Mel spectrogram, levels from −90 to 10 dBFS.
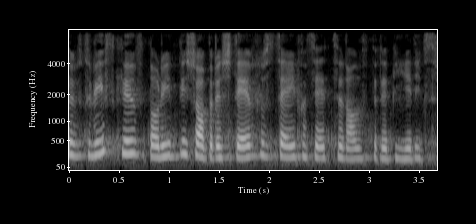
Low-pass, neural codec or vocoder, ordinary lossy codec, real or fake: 7.2 kHz; autoencoder, 22.05 kHz, a latent of 192 numbers a frame, VITS, trained on one speaker; none; fake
